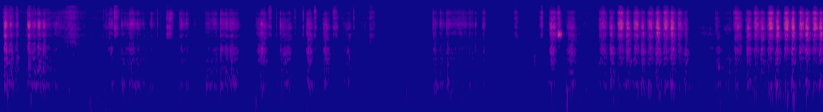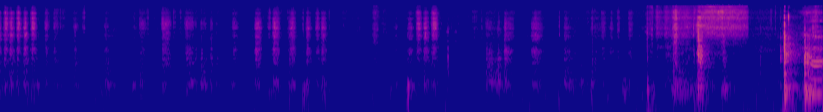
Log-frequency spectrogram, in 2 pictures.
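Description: An orange Posca paint pen scratches and scrubs across paper in quick, irregular strokes, a soft close-up rasp with brief pauses between bursts.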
